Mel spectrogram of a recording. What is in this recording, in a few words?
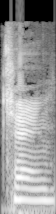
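"cheng", Cantonese, high falling tone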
